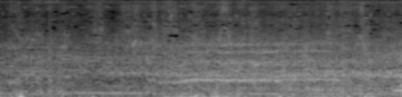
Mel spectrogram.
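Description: Faint steady whine of a radio-controlled rock crawler's electric drive motor as it climbs a rock face, over a low rumble.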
